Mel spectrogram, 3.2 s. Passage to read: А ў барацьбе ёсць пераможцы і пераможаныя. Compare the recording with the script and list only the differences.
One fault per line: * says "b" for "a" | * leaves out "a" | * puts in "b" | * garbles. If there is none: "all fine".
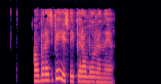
* leaves out "пераможцы"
